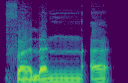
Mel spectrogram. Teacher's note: dengungnya cukup di huruf nunnya saja tidak ke hamzahnya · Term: izhar halqi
